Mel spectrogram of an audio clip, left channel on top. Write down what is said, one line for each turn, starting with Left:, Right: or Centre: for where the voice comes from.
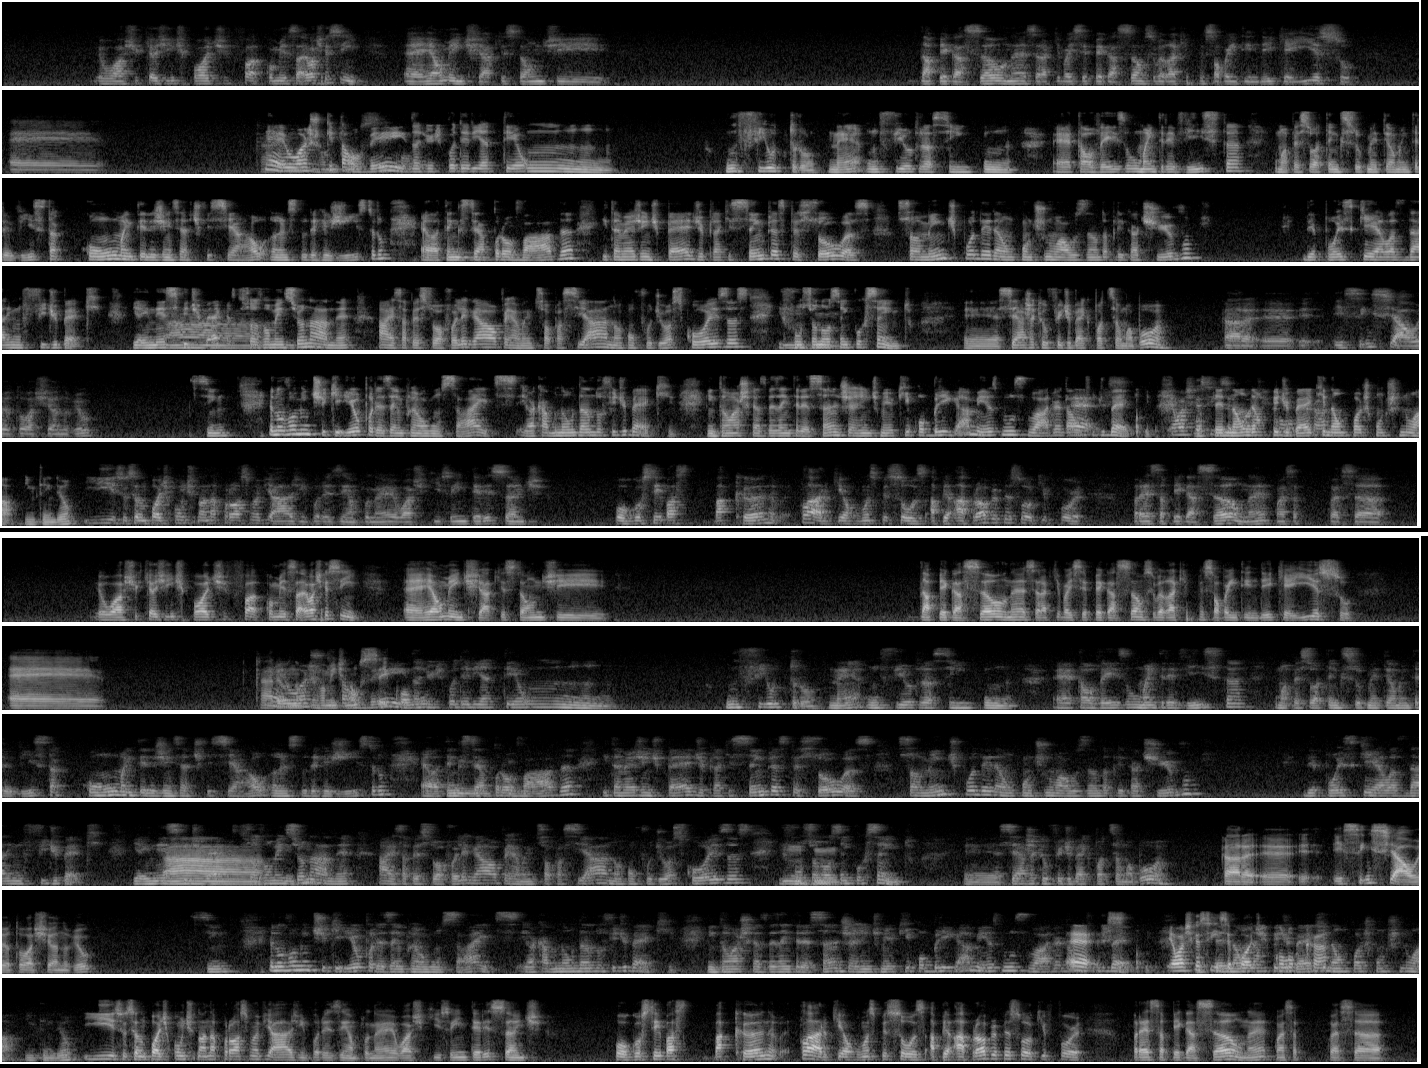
Right: Eu acho que a gente pode fa- começar. Eu acho que assim, é, realmente a questão de da pegação, né? Será que vai ser pegação? Será que o pessoal vai entender que é isso? É, Cara,
Left: É,
Right: eu,
Left: eu
Right: não-
Left: acho
Right: eu realmente
Left: que talvez
Right: não sei como.
Left: a gente poderia ter um, um filtro, né? Um filtro assim com é, talvez uma entrevista, uma pessoa tem que submeter uma entrevista com uma inteligência artificial antes do registro, ela tem
Right: Uhum.
Left: que ser aprovada e também a gente pede para que sempre as pessoas somente poderão continuar usando o aplicativo depois que elas darem um feedback. E aí, nesse
Right: Ah,
Left: feedback, as pessoas vão mencionar,
Right: uhum,
Left: né? Ah, essa pessoa foi legal, foi realmente só passear, não confundiu as coisas e
Right: uhum.
Left: funcionou 100%. É, você acha que o feedback pode ser uma boa?
Right: Cara, é, é- é essencial, eu tô achando, viu?
Left: Sim. Eu não vou mentir que eu, por exemplo, em alguns sites, eu acabo não dando feedback. Então, acho que às vezes é interessante a gente meio que obrigar mesmo o usuário a dar
Right: É,
Left: um feedback.
Right: s-
Left: Se
Right: eu acho
Left: você
Right: que assim, você
Left: não
Right: pode
Left: der um feedback,
Right: colocar
Left: não pode continuar, entendeu?
Right: isso, você não pode continuar na próxima viagem, por exemplo, né? Eu acho que isso é interessante. Pô, gostei bas- bacana. Claro que algumas pessoas, a, pe- a própria pessoa que for para essa pegação, né, com essa, com essa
